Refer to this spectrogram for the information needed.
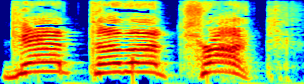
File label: arrive truck, survivor voice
